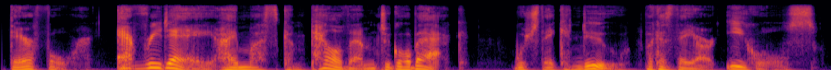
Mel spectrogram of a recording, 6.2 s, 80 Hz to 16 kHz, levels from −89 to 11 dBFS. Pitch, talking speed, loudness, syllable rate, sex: 120 Hz, 175 wpm, -21 LUFS, 5.2 syllables/s, female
